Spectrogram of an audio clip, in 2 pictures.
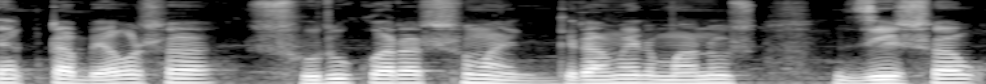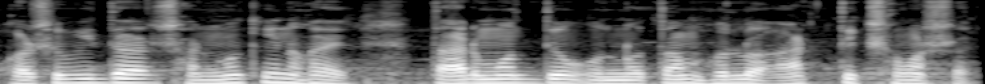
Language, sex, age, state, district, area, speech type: Bengali, male, 60+, West Bengal, North 24 Parganas, rural, spontaneous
